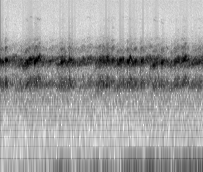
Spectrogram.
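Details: Frogs in a spring wetland croaking together: a thick, buzzy chorus of rapid overlapping pulses, gently swelling and fading about every half second, with little background noise.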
